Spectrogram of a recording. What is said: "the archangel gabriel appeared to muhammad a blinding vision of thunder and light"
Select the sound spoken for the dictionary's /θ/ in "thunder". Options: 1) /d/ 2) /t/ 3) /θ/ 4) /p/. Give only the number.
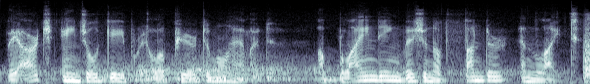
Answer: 3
